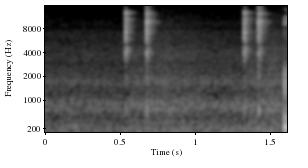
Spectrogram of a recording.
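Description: Mouse clicks from working with the mesh tool in Adobe Illustrator, two pairs of quick, faint, close clicks separated by a pause, then a final click, over quiet background.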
